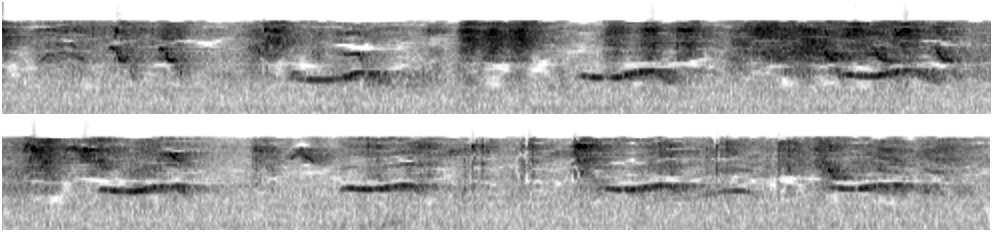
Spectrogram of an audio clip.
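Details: Mynas calling to one another: a short curling whistle repeated about every one to two seconds, set against constant scratchy chattering and squeaks.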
